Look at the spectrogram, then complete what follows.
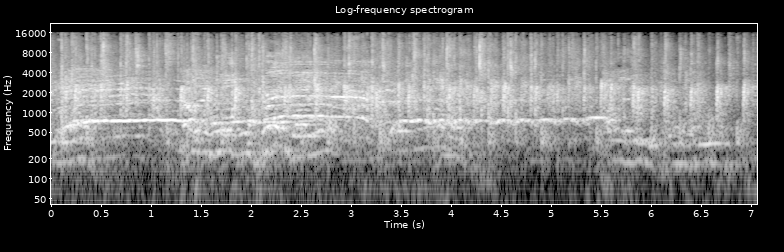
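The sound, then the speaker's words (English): Sustained applause from a church crowd giving Jesus a round of applause, dense steady clapping mixed with cheers and shouted voices, loud and continuous throughout before tapering slightly at the end. “Come on, give Jesus a round of applause.”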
